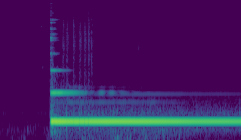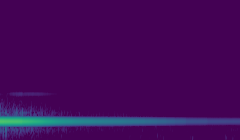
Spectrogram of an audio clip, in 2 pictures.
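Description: A singing bowl is struck and rings with a long, steady tone that slowly fades.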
